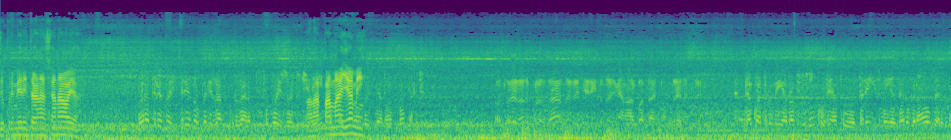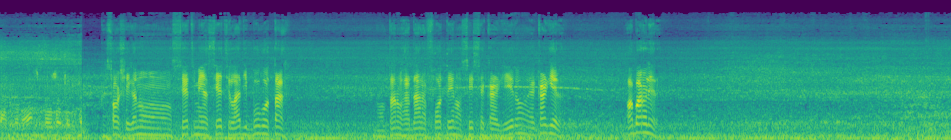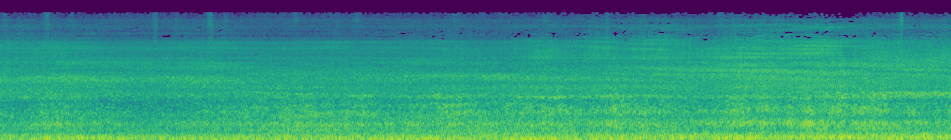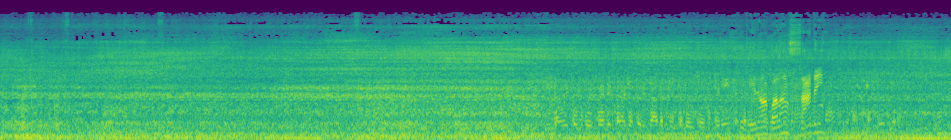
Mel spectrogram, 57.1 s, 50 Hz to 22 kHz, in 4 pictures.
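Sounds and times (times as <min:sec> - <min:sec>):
jet engines roaring: 0:00.0 - 0:57.0.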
